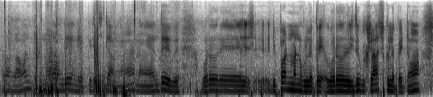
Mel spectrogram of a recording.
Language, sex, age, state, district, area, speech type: Tamil, male, 18-30, Tamil Nadu, Mayiladuthurai, rural, spontaneous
